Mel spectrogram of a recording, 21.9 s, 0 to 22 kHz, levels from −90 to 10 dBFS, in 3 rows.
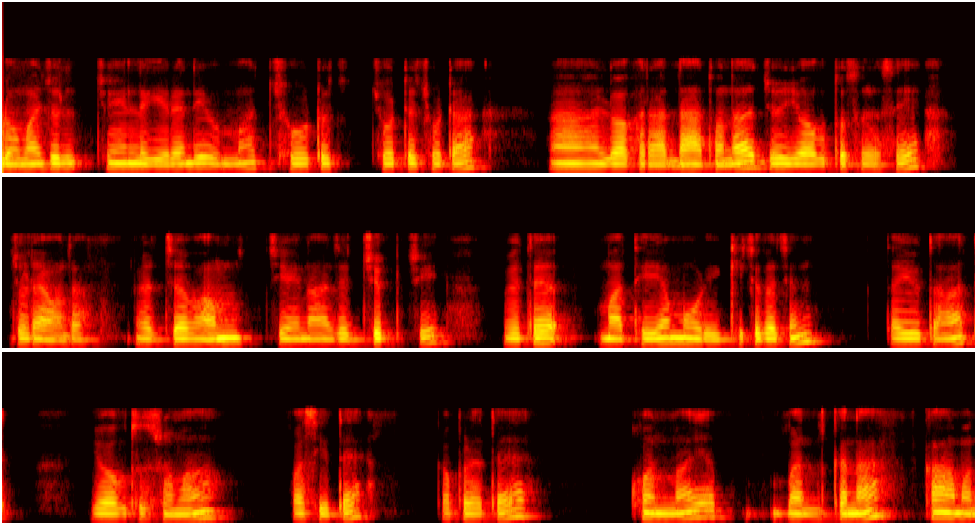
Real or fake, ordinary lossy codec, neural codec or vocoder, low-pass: real; none; none; 5.4 kHz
